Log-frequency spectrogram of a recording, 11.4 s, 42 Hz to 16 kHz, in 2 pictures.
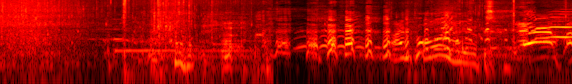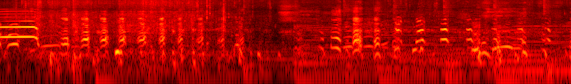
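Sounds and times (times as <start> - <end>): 
river water splashing as a raft moves through rapids on the Colorado River: 0.0 - 2.3, 5.6 - 8.6
speech: 1.7 - 7.5, 9.0 - 11.4
laughter: 1.7 - 11.4.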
